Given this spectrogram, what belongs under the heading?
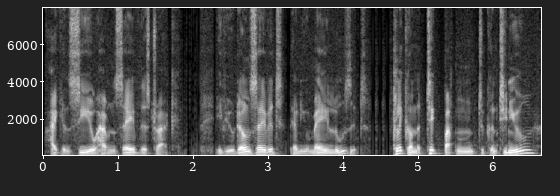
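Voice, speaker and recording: A low-voiced male game guide, with very lively, swooping intonation. He explains things helpfully and simply, as if to children, in scripted tutorial style. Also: heavily acted. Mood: encouraging. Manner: instructional, clearly addressed to children.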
